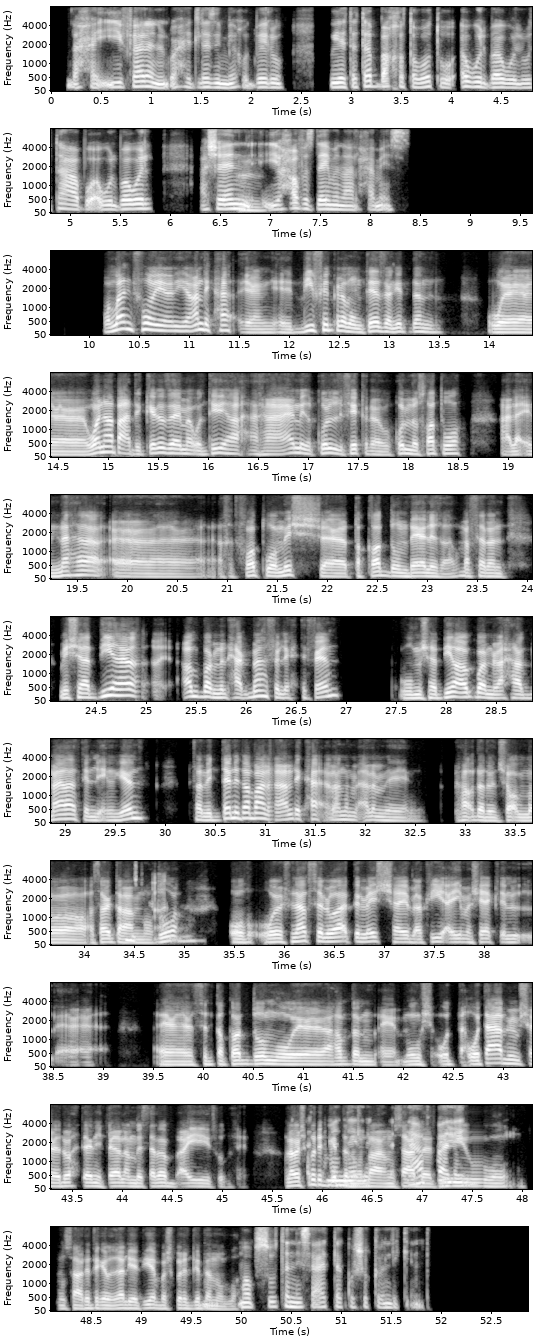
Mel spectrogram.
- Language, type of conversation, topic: Arabic, advice, إزاي أرجّع حماسي لما أحسّ إنّي مش بتقدّم؟
- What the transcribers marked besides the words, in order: unintelligible speech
